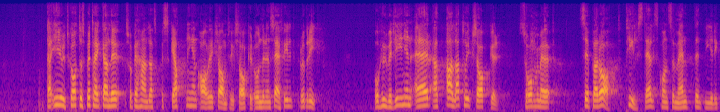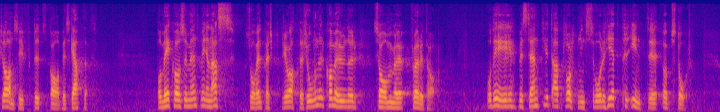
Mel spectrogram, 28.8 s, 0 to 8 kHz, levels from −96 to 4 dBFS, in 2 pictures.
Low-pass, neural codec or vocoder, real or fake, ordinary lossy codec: 7.2 kHz; codec, 16 kHz in and 24 kHz out, 0.6 kbps, FocalCodec, streaming, 4096 codes; fake; none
